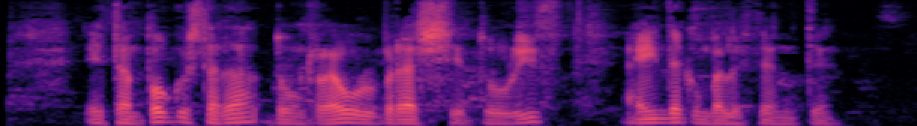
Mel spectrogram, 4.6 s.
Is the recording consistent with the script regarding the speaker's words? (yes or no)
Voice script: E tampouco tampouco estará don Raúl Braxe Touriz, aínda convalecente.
no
